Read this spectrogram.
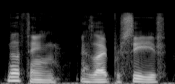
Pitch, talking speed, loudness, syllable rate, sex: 120 Hz, 100 wpm, -19 LUFS, 5.0 syllables/s, male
